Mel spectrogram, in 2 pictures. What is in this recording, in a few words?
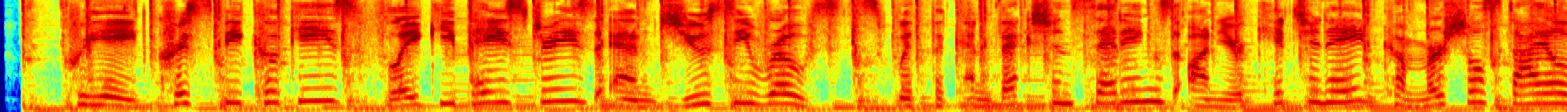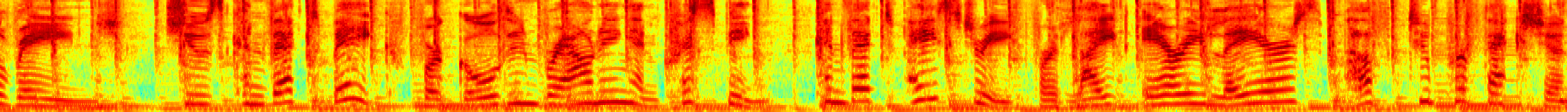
NARRATION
